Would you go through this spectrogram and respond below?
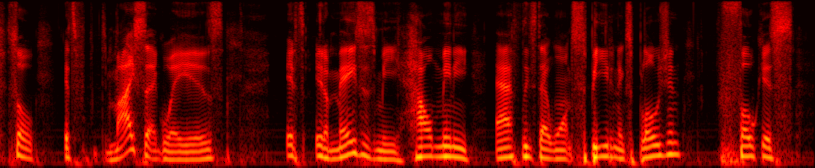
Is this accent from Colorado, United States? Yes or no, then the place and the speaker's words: no; North Las Vegas, Nevada, United States; born and raised in Vegas, and went to school in Mojave.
